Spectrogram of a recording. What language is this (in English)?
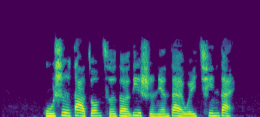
Chinese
